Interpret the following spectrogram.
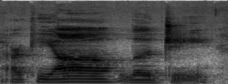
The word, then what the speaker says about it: archaeology: a vowel schah just sounds like an a sound archaeology and then we have uh the letter G saying the J sound here in this word rather than a g sound um we typically spell that at the start of words with g or with J so I've Rewritten it here like J in Jump archaeology we also have archaeologist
